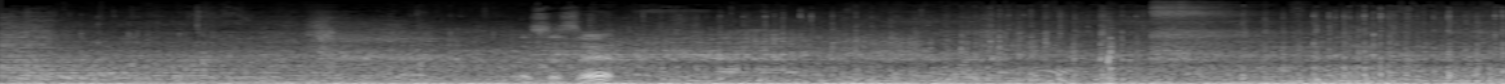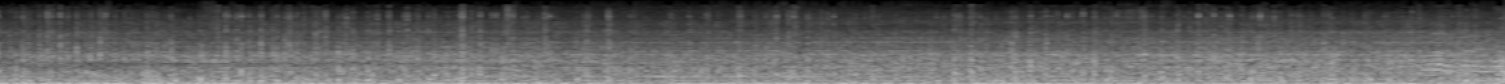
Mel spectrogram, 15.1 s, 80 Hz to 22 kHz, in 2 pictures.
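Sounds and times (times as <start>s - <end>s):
engine idling: 0.0s - 15.0s.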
